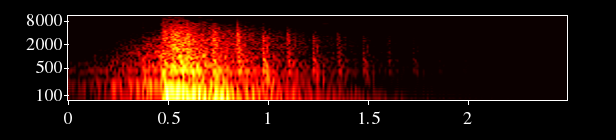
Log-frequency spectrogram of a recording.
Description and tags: Victory Sound 3
Created this for a video game I'm developing with a bunch of friends. Hopefully someone else will be able to make use of it for a game or something as well!
Produced with Ableton.
victory-sound, victory-sound-effect, video-game, video-game-victory-sound, video-game-win-sound, weapon-get, weapon-get-sound-effect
